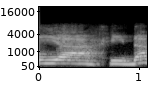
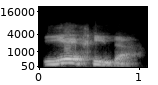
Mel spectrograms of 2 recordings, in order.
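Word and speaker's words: יחידה: Bacanya bukan yahida tapi yehida.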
